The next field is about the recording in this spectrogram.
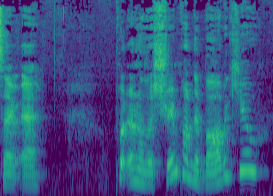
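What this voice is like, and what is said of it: Geordie accent. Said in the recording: “That's Geordie. ... Correct.”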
